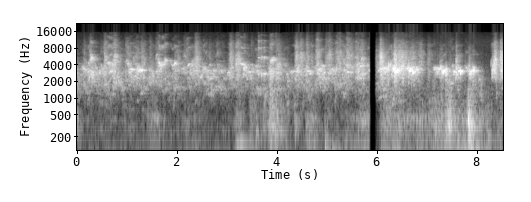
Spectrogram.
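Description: A flock of budgerigars chattering, many birds chirping and warbling at once in a busy, continuous stream.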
